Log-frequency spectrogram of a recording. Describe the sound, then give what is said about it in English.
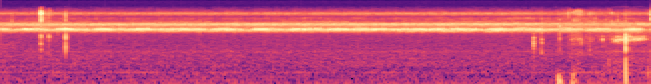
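A dense chorus of crickets trills steadily and continuously at a high pitch, filling the whole scene with no pauses, while a few soft clicks and taps pop up near the end. “Oh, you can hear these crickets loud.”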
